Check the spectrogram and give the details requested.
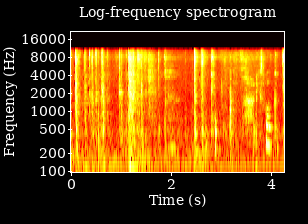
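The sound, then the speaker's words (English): Rapid, irregular clicking of a computer keyboard as someone types a paragraph in caps, with bursts of keystrokes and brief pauses, plus a faint low hum in the background. “Why am I typing in caps?”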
